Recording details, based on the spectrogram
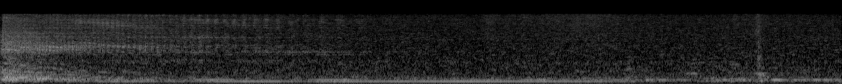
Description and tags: a different edit of the fan turning off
